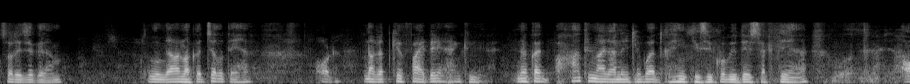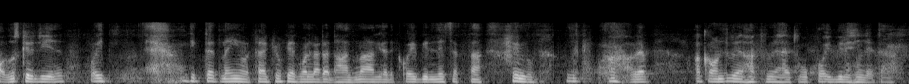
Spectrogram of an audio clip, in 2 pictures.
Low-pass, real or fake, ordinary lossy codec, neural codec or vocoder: 7.2 kHz; fake; MP3, 48 kbps; codec, 16 kHz in and 24 kHz out, 0.8 kbps, FocalCodec, streaming, 65536 codes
